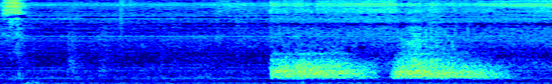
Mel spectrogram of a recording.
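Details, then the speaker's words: Normal breath sounds heard by stethoscope during crossed posterior chest auscultation, starting at the infraspinal region, in a respiratory physiotherapy demonstration: soft, low rushing breath sounds with no added noises. "primeiro Ela escuta são os sons normais"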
